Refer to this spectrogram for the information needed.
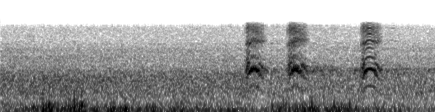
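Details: A crow in downtown Fargo gives three hoarse, evenly pitched caws in quick succession near the end, set against a steady low rumble of city noise.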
